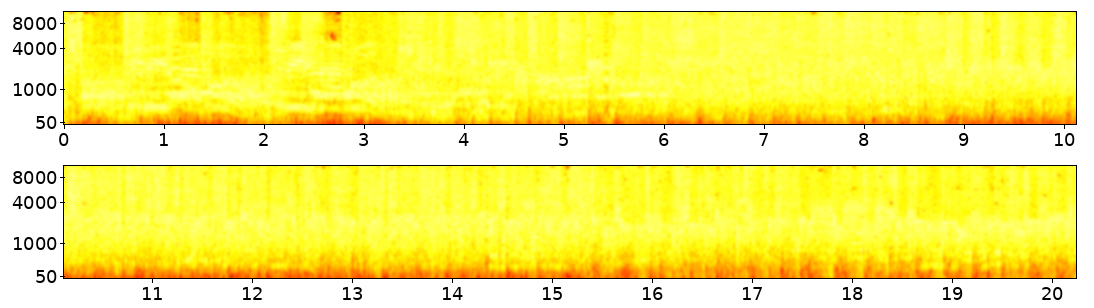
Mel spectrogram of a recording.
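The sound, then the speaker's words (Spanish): Hospital staff give loud, sustained applause as a discharged woman patient leaves the hospital, a dense steady clatter of many hands clapping for the full stretch, with scattered cheers and voices rising over it, especially near the start. “pero bueno, salió y así es como se despidieron de ella en el, en el hospital.”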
